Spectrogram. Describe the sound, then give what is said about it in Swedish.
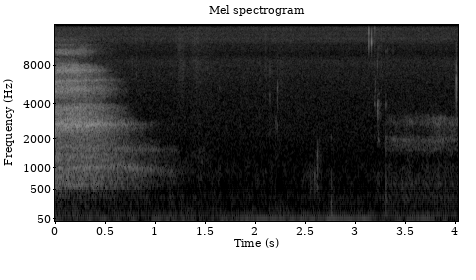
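A soft, breathy open-mouth exhale in a guided breathing exercise, after an inhale through the nose and a brief hold: a broad airy rush that is strongest at the start and fades over about a second, followed by quiet low hum and a few faint clicks. “Öppna munnen och andas ut.”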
